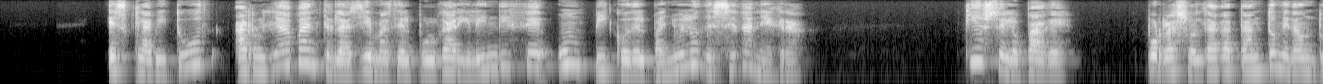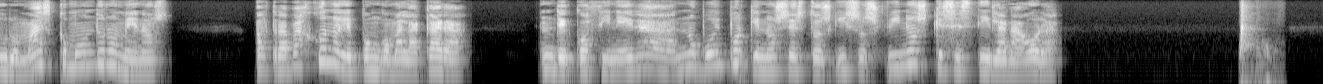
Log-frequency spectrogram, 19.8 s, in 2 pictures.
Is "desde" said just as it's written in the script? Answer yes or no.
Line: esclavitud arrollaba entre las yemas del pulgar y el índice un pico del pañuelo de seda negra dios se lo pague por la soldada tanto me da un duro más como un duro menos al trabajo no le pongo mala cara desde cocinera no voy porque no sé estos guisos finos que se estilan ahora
no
